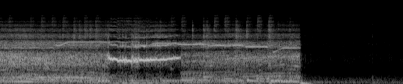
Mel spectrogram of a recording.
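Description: A car speeding on a dirt road, with engine and road noise over background music. A high tyre screech comes about a second in and is the loudest moment. Everything cuts off abruptly at about three seconds.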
